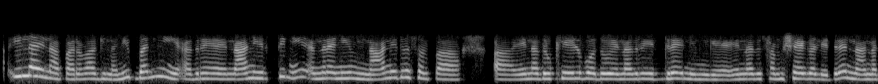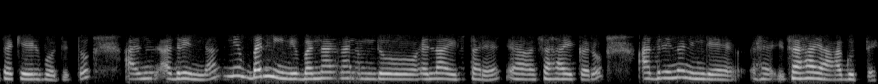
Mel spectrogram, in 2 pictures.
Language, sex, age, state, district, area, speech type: Kannada, female, 18-30, Karnataka, Chikkaballapur, urban, conversation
